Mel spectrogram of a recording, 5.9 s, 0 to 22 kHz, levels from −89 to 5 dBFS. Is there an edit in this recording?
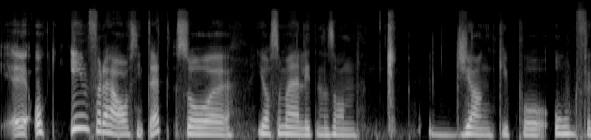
no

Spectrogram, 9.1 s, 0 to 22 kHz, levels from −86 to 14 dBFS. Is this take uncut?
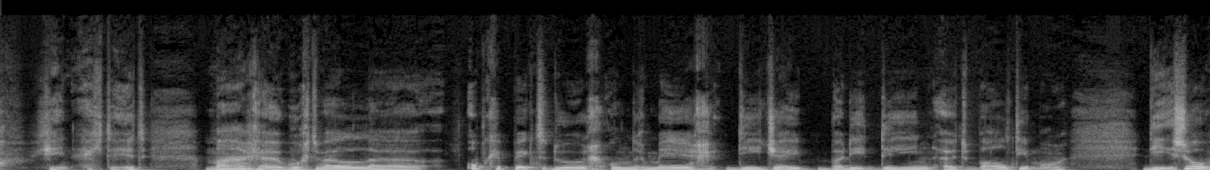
yes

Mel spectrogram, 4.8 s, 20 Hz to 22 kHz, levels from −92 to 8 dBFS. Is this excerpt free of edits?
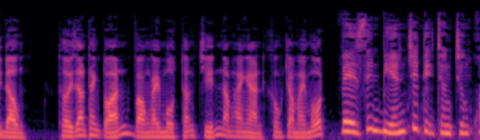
no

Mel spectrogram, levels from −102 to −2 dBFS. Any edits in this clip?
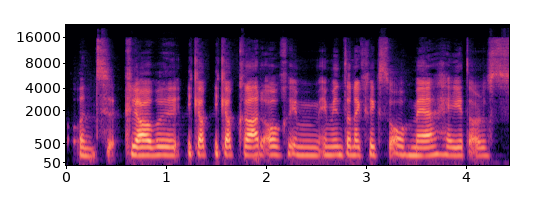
yes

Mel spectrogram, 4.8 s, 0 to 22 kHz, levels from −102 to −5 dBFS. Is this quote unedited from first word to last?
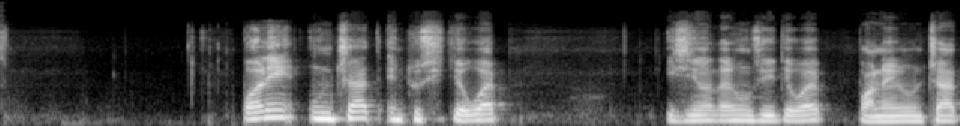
yes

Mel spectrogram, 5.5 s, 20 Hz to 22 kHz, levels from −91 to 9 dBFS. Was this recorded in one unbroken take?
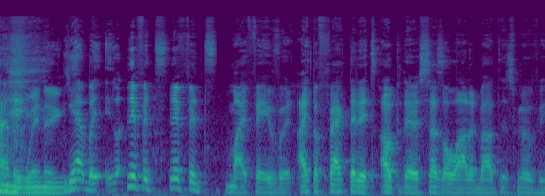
no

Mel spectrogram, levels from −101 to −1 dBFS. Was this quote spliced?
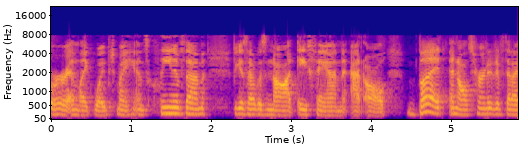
no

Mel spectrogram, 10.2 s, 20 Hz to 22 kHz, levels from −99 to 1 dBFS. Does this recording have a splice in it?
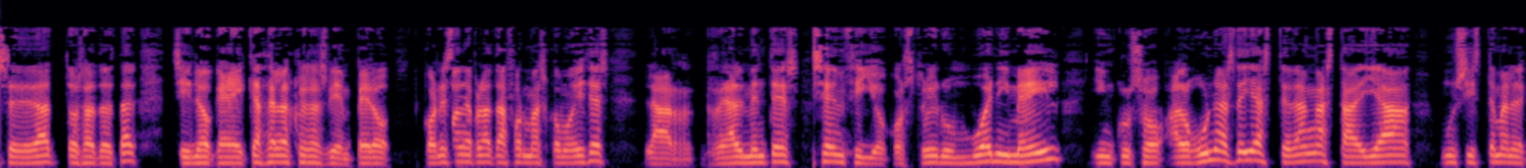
yes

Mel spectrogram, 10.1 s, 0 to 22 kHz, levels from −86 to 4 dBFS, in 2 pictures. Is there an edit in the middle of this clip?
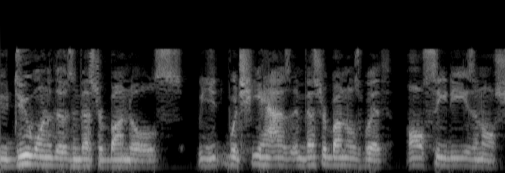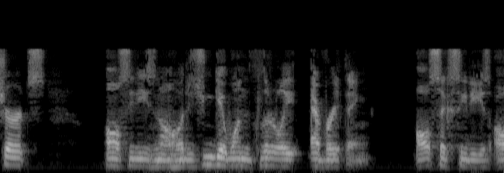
no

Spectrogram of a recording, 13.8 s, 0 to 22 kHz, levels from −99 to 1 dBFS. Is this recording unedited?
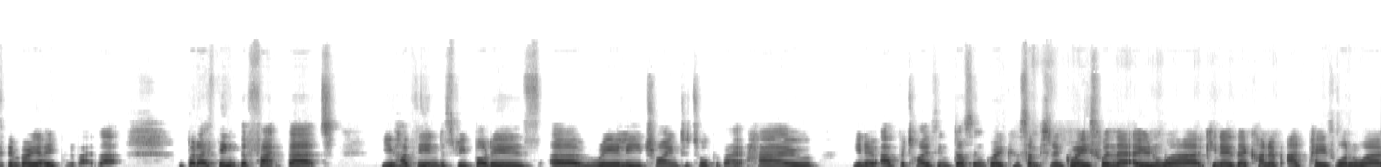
yes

